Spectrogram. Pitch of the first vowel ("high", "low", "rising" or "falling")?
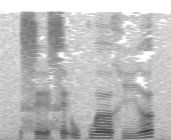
low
